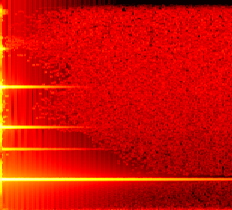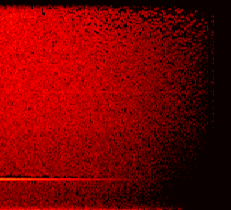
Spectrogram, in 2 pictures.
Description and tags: children instrument toy xylophone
